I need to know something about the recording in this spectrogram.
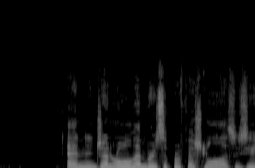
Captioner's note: speaking french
